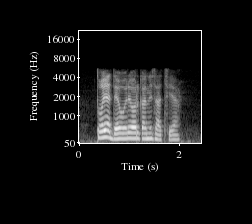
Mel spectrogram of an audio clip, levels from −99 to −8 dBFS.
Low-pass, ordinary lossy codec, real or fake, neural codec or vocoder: 5.4 kHz; Opus, 64 kbps; real; none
